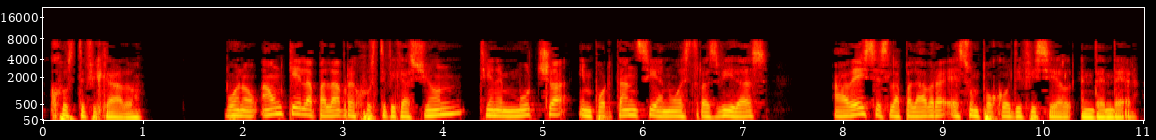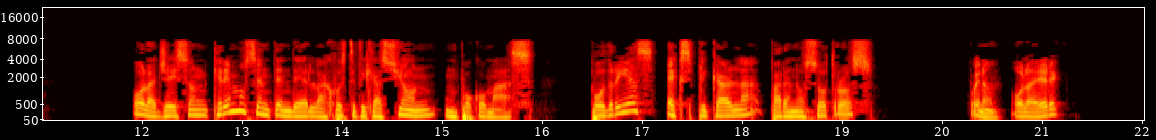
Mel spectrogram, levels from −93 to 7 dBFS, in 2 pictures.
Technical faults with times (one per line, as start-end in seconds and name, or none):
0.00-22.02 MP3 compression
20.24-20.28 pre-echo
